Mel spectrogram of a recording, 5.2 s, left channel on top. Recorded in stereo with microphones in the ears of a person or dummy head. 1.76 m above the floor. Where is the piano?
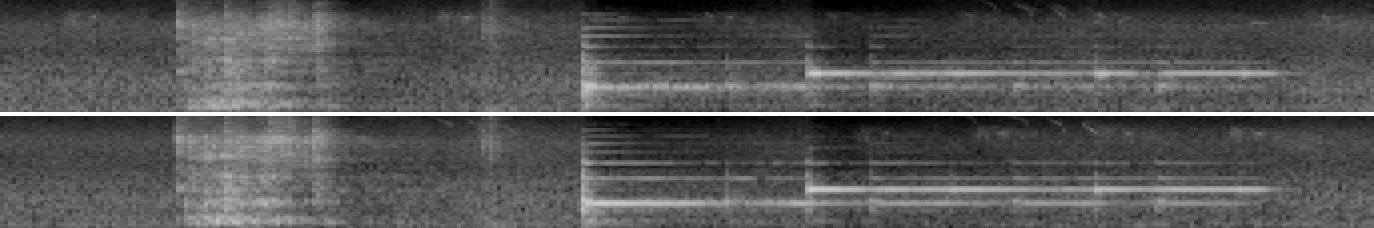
20° right (ahead or behind), 0.7 m.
